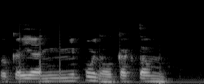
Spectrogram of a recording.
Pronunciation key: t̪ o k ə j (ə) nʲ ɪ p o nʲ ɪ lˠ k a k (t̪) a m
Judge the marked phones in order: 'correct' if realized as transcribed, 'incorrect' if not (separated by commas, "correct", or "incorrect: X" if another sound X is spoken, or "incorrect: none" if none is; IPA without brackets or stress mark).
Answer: incorrect: a, correct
